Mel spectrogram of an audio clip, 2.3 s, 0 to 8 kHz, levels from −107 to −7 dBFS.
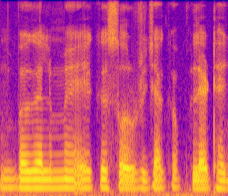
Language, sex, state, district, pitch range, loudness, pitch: Hindi, male, Bihar, Gaya, 90-130 Hz, -15 LUFS, 130 Hz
